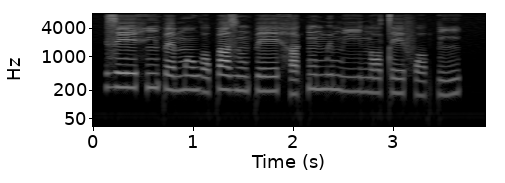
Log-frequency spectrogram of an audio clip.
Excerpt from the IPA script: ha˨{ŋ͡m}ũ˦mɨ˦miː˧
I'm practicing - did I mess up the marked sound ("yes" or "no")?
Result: yes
